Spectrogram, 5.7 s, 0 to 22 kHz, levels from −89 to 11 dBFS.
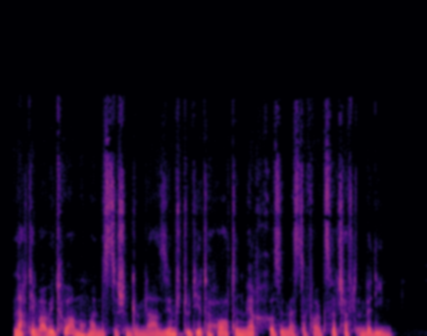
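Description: At about 0.47 s, short concealed packet loss: roughly 20 ms of the call arrived too late for the decoder, and the receiver patched the gap by extending the preceding sound before blending back into the real audio, leaving a brief smear or wobble in the speech.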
